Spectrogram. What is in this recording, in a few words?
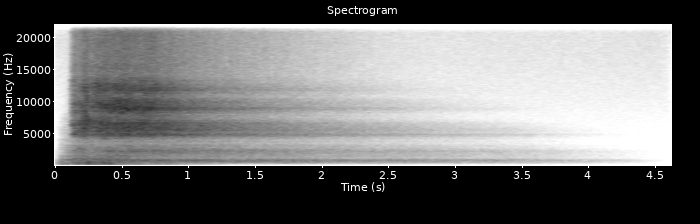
Void Arena Ghost Death; Warframe; Quests; Wraith Quest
